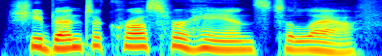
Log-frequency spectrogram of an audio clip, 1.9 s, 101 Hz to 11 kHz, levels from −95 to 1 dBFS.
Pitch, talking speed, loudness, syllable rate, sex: 185 Hz, 220 wpm, -19 LUFS, 4.4 syllables/s, female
